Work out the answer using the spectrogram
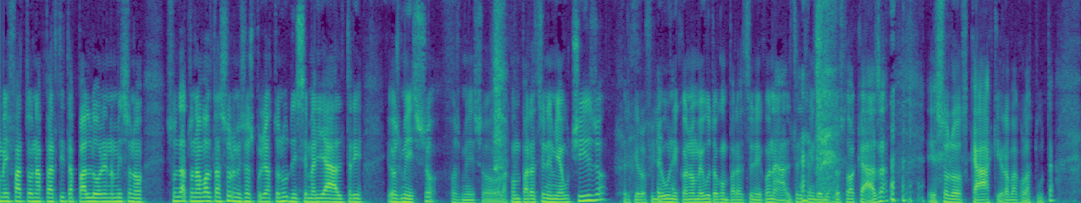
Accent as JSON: {"language": "Italian", "town": "La Spezia", "region": "Liguria", "country": "Italy", "said": "ho detto salve, vengo da Spezia, faccio l'operaio a Spezia"}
